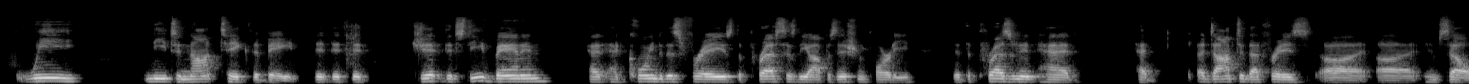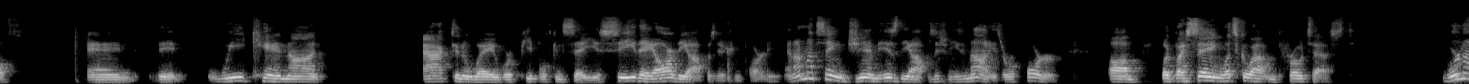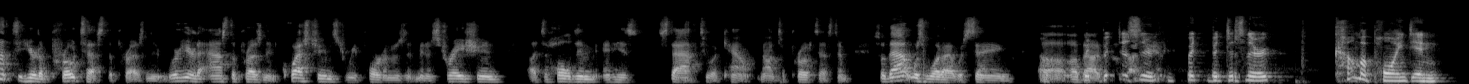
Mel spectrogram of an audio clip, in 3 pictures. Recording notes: a special live Zoom edition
